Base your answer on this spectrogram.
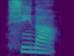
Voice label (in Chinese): "吸纳", Chinese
